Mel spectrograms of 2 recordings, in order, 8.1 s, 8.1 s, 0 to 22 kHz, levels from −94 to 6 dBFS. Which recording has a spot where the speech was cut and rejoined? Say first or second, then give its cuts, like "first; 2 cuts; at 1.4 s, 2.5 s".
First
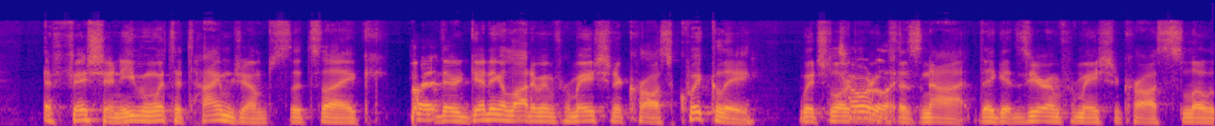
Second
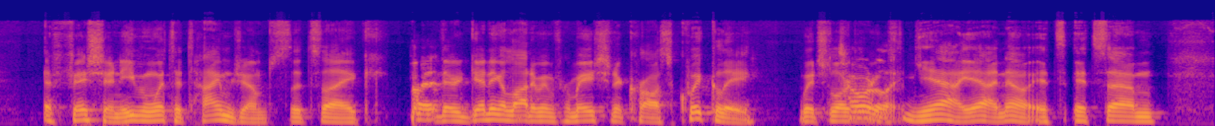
second; 1 cut; at 6.0 s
